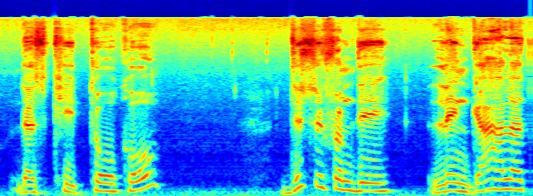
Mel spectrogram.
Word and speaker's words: Kitoko: unisex name that means Grace here's another one kitoko ketoko k i t o k o That's kitoko this is from the lingala tribe of Zaire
